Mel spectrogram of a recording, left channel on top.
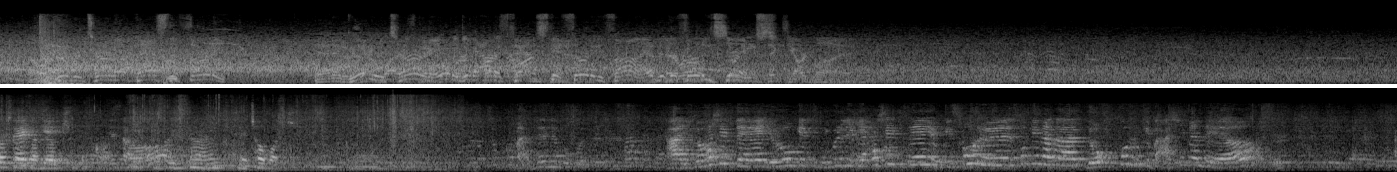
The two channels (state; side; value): different; both; correlation 0.01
